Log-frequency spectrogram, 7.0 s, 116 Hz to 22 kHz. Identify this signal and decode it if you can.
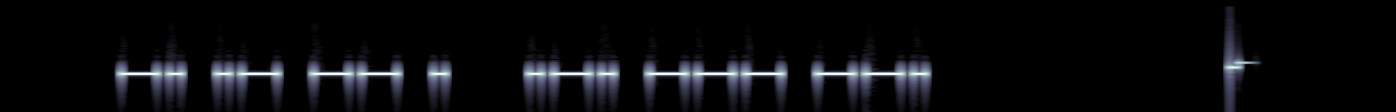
Morse code, heard as a keyed tone, about 20 wpm, 700 Hz. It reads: NAME ROG
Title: Practice QSO - Exchange 1 - Beginning - 20wpm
